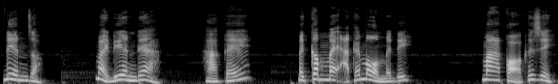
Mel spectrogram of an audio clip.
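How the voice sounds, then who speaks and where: A man voicing a shrill, hot-tempered village woman in a ghost story. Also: lively intonation, normal speed, no echo, studio quality. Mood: scolding.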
